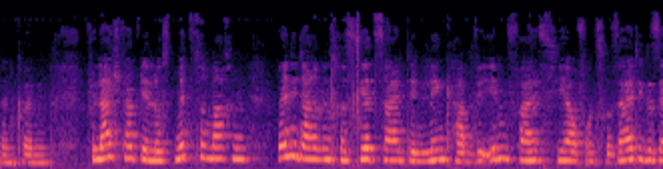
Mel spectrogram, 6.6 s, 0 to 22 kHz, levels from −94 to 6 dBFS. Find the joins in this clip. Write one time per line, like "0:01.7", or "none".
none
